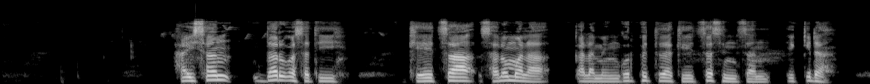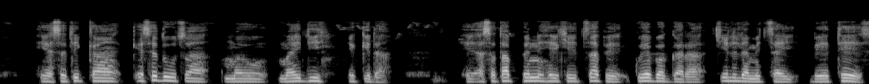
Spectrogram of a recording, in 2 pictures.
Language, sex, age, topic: Gamo, male, 25-35, government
